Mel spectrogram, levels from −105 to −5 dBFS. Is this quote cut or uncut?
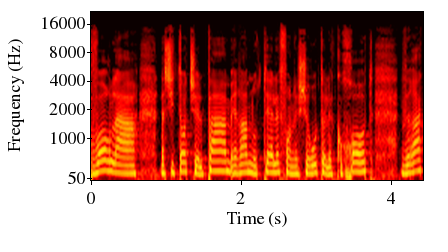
uncut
